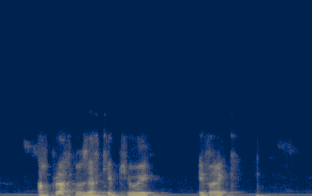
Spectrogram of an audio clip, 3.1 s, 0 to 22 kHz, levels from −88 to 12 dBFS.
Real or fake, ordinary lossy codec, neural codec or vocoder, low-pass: fake; Opus, 16 kbps; codec, 16 kHz, 6 kbps, DAC; 7.2 kHz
